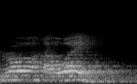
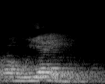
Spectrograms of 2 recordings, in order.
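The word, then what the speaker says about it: Rahawayh: Ini menurut Imam Ahmad bin Hambal ee Imam Ishaq bin Rohawai atau Rohuyai boleh bacanya bisa Rohawai, Ishaq bin Rohawai atau Ishaq bin Rohuyain.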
